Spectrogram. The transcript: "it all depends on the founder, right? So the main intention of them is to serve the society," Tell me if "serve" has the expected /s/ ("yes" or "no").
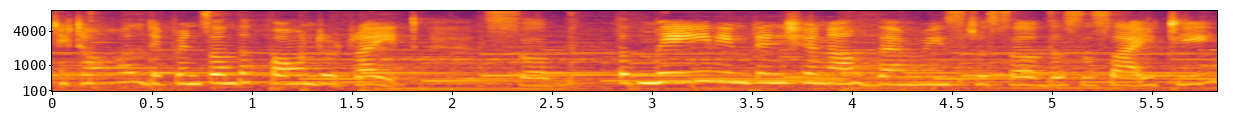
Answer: yes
